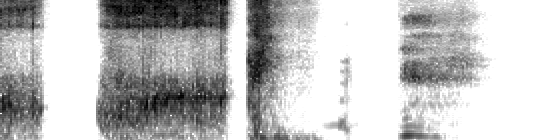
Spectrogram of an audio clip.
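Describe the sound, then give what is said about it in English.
A voice imitates the crunchy, grinding sound of a giant marble person flexing, with several harsh, noisy mouth bursts, one long and scraping, followed by shorter clicky and gravelly bits, moderately loud with brief pauses between. “And it makes like that crunchy like marble moving sound too. Which I'm making with my mouth.”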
